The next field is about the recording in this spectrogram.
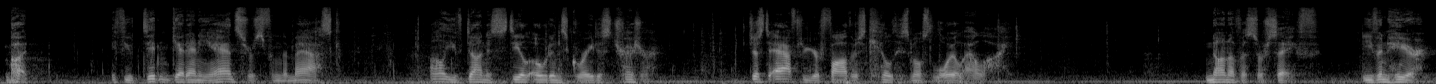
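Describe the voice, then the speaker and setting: Low-voiced, persuasive god. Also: male voice, slight background noise. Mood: urgent, persuasive. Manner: measured, persuasive, formal. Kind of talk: video game character acting.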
